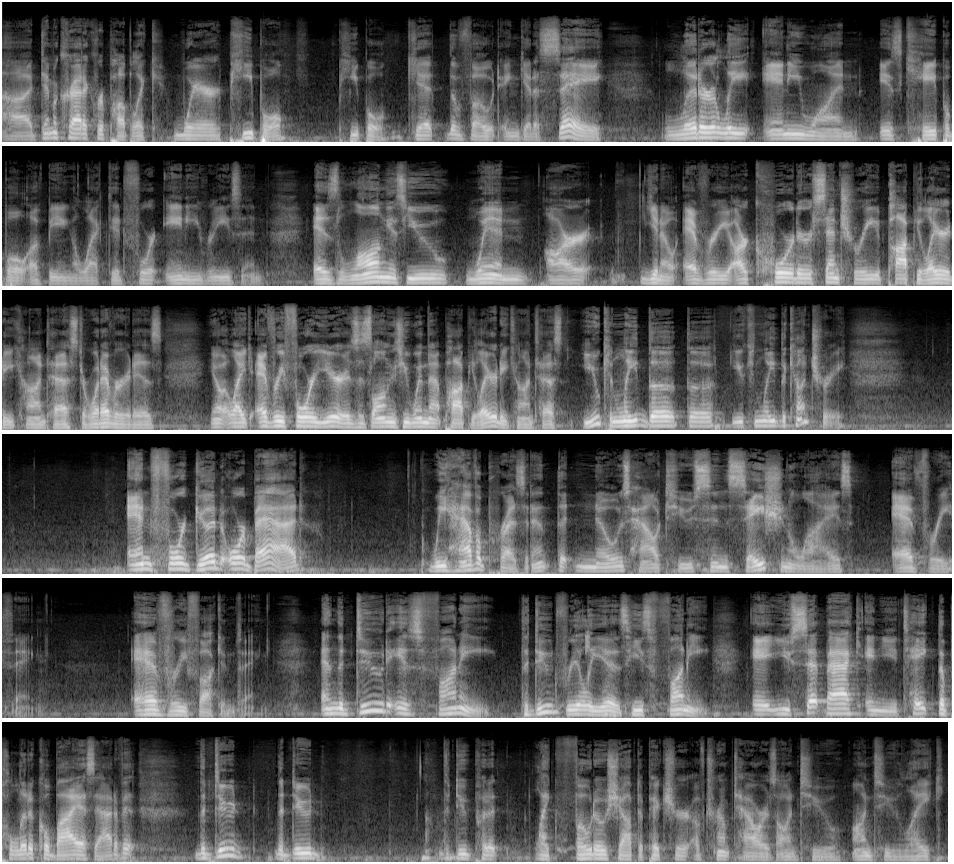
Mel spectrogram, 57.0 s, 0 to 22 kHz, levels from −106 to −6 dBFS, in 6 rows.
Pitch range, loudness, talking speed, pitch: 95-125 Hz, -26 LUFS, 130 wpm, 110 Hz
